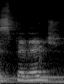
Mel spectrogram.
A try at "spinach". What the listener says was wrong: Yes, it doesn't have a G in it. Spinach? I don't even eat vegetables and I know it's not pronounced spinach.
